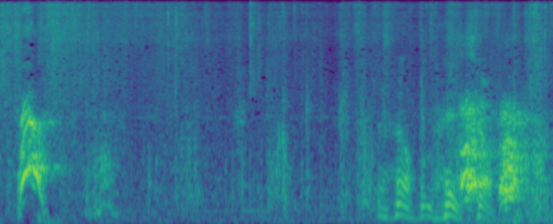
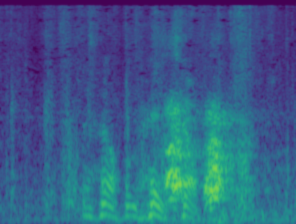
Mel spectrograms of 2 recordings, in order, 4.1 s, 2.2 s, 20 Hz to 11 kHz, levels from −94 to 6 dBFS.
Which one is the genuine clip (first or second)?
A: first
